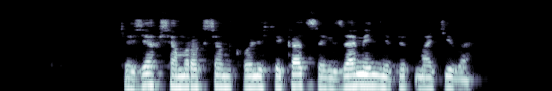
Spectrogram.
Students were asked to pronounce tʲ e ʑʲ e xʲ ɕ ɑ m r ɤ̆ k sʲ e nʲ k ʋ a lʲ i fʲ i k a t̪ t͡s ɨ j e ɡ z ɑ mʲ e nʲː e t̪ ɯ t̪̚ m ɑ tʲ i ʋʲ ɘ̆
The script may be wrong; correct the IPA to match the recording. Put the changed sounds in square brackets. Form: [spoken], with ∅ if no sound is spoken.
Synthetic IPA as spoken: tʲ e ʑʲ e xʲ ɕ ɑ m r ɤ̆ k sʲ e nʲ k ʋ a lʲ i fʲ i k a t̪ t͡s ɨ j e ɡ z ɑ mʲ e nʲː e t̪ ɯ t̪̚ m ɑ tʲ i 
